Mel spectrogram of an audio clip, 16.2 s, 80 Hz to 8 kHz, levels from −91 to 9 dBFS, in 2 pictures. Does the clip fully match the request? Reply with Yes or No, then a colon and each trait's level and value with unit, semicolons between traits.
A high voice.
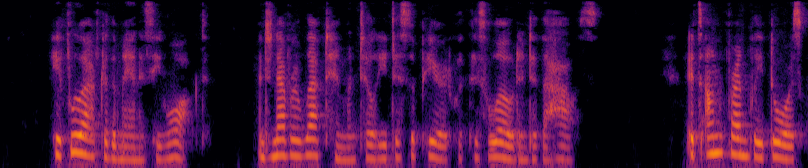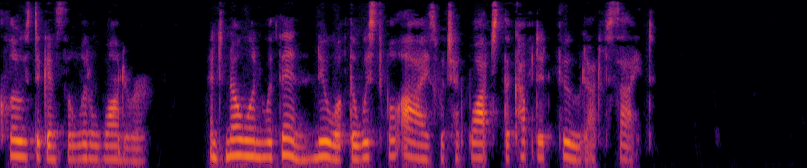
Yes: high, 210 Hz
